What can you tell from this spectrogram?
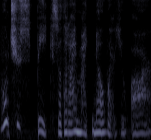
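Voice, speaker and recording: A woman whispers softly in a put-on character voice, with a hissing quality. She takes a fairly slow pace. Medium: read story. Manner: calm, gentle.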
